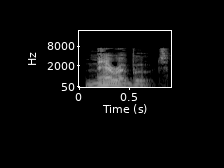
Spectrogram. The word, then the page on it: marabout: British English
